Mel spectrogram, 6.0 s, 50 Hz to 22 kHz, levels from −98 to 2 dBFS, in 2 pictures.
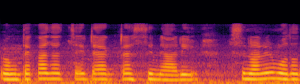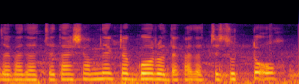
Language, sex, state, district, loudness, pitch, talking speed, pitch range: Bengali, female, Assam, Hailakandi, -18 LUFS, 225 Hz, 180 wpm, 215-235 Hz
